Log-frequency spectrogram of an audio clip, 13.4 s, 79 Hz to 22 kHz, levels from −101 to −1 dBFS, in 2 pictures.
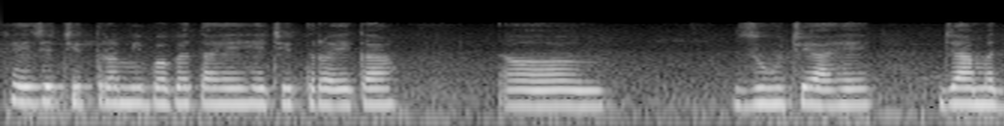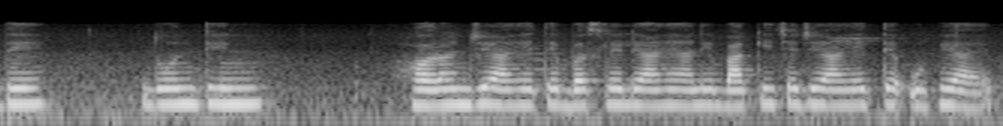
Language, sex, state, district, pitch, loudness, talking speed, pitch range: Marathi, female, Maharashtra, Pune, 210 Hz, -25 LUFS, 120 wpm, 200-220 Hz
